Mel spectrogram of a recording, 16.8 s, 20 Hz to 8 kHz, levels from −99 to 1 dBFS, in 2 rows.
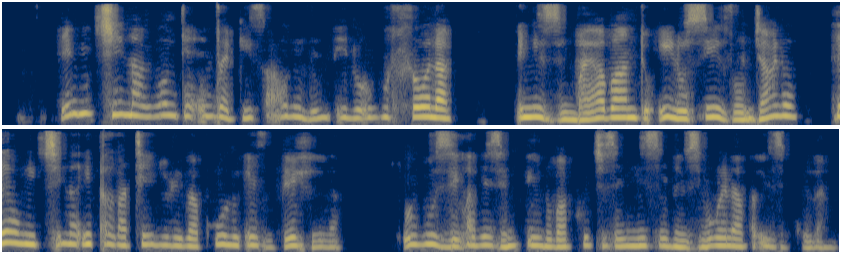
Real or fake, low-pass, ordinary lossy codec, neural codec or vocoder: fake; 7.2 kHz; AAC, 32 kbps; codec, 16 kHz, 1 kbps, FreqCodec, larger model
